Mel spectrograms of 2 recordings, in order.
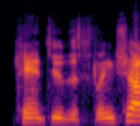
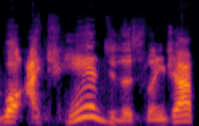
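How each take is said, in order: First: SLINGSHOT lifted at the end as a question. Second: CAN stressed in a counter, rising at the end. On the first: Veteran wrestler queries the kid's refusal, questioning. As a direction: ask it back, rising on "slingshot". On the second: Young wrestler answers the veteran's doubt, stressing CAN. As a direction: lean on "can" to concede the point. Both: Retold or imitated.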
